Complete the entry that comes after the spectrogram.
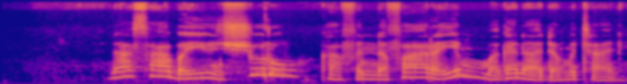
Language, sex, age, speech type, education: Hausa, female, 46-60, read, tertiary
